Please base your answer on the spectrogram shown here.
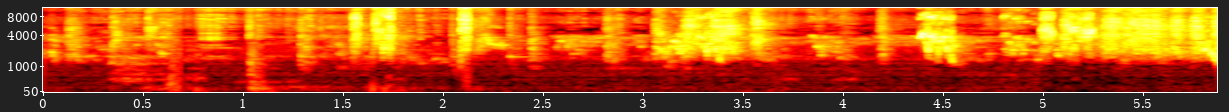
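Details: A talkative pair of pet Hago budgerigars chatter with busy, scratchy warbles and sharp chirps, mostly high-pitched and continuous.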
